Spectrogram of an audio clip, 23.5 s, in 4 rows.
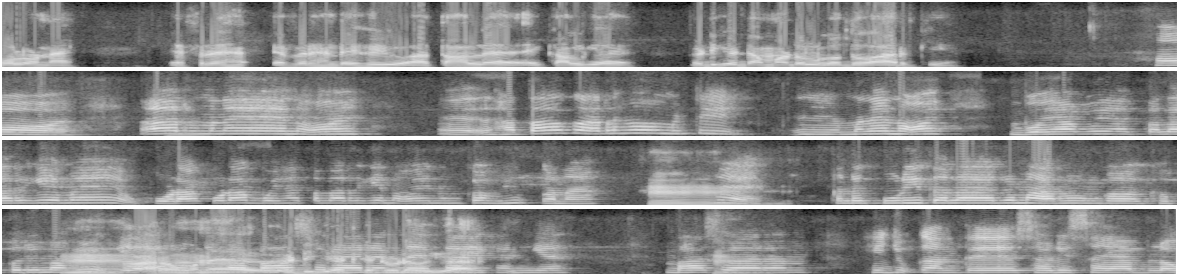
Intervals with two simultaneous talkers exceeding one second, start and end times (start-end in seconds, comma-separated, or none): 17.9-20.2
